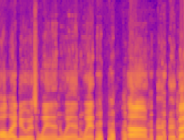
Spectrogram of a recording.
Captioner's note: laughter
